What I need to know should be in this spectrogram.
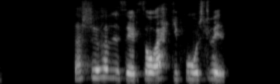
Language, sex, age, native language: Icelandic, male, 11, Icelandic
